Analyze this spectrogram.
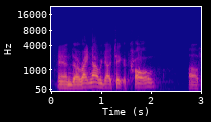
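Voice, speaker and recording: A man has an ordinary speaking voice at medium pitch with ordinary pitch variation. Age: 60s. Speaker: radio advice host. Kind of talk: radio call-in show.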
